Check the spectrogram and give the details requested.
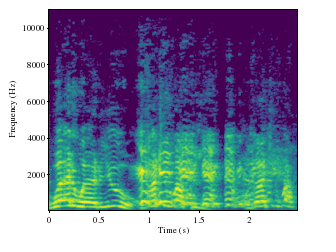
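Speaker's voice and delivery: high, laughing mock interrogation; imitating angry parent. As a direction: demand it high, half laughing. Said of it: "you'd be like".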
